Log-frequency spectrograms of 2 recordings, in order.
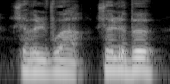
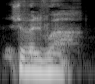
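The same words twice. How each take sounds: First: Building to a loud insistent demand; stubborn insisting, rising in volume. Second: Imperious demand. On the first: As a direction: hammer home the demand, louder at the end. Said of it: "insistait Favreau". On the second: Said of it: "exigeait Favreau d'un accent impérieux, farouche". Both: A narrator's reading.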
